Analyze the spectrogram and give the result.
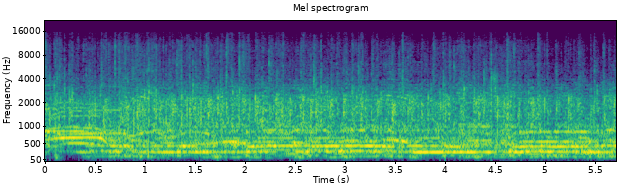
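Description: Loud, steady audience applause at a comedy show as the next comedian is brought out, with dense clapping that holds for about six seconds and a few voices and cheers blended into the crowd noise.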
